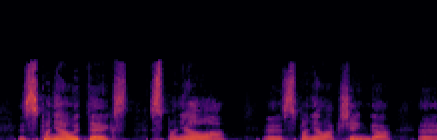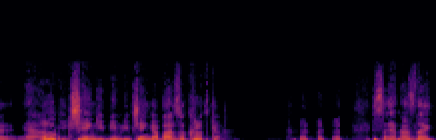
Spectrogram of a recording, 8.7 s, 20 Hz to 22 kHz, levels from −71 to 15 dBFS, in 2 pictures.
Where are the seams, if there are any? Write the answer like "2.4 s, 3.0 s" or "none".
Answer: 5.0 s, 5.7 s

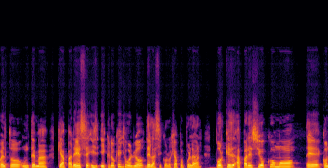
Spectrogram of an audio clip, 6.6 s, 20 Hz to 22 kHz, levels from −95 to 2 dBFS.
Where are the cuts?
1.1 s, 2.0 s, 2.5 s, 4.2 s

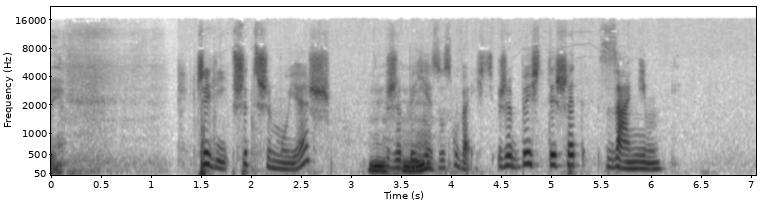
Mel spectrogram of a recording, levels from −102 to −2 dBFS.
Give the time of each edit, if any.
1.8 s, 4.0 s

